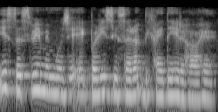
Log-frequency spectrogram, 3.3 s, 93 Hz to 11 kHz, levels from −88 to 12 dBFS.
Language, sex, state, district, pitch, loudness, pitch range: Hindi, female, Arunachal Pradesh, Papum Pare, 200 Hz, -16 LUFS, 185-215 Hz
